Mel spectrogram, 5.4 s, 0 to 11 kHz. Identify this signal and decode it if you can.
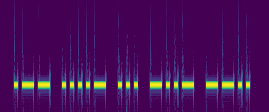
Morse code, heard as a keyed tone, about 15 wpm, 700 Hz. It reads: W4SXZ
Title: USA Callsign DE Callsign - 5 Characters - 15wpm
